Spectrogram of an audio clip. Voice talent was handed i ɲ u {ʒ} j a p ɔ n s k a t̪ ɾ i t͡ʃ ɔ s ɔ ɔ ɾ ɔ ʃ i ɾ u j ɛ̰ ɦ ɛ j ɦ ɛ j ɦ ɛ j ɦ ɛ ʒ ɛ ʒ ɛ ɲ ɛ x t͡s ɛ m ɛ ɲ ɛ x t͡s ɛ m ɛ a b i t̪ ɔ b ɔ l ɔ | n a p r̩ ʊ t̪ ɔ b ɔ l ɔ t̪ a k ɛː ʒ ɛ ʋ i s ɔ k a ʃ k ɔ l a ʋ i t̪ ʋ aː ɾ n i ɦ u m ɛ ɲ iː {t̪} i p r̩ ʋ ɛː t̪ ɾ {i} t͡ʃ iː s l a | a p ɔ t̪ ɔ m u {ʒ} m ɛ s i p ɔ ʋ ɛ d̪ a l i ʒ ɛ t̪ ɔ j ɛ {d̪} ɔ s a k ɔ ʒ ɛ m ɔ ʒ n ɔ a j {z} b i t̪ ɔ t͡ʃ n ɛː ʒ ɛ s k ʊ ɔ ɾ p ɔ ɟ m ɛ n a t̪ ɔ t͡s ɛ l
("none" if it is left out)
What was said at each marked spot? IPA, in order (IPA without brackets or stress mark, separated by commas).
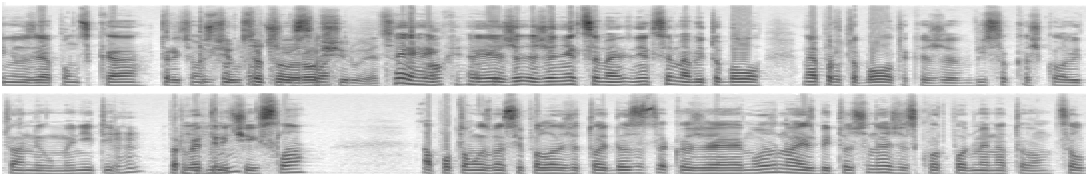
z, t̪, i, z, d̪, z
